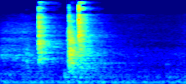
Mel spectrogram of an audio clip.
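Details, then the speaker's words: New replacement washing machine lid switch activated by the lid hook before reinstalling: a few sharp, light clicks against a quiet background; switch engages cleanly, telling the washer the lid is shut, where the old one didn't work. "See that? Letting the washer know that your door is now shut so that it can start, so it doesn't grab your fingers or your hands or anything in there that's touching it. So that activates it."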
